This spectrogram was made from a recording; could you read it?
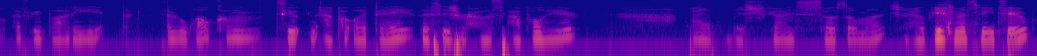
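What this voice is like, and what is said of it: Slightly sick, off-sounding voice. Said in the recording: “A little under the weather, so that's why my voice is a little off”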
